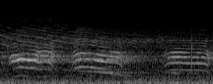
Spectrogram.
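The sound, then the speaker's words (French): A crow caws in a few harsh, hoarse calls with short pauses between them, over a low rumbling background. “Forcément, il y a eu le corbeau en même temps, quoi.”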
